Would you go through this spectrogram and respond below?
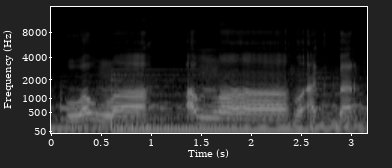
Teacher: Lam jalalah adalah huruf lam yang terdapat pada lafaz Allah. Huruf lam asalnya dibaca tipis, namun ada kalanya dibaca tebal jika bertemu dengan lafal jalalah Allah dengan syarat sebelumnya berharakat fathah atau dhammah.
